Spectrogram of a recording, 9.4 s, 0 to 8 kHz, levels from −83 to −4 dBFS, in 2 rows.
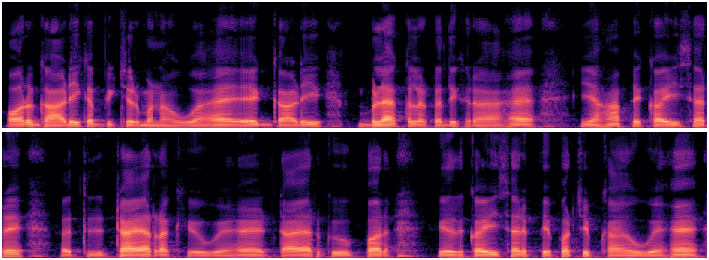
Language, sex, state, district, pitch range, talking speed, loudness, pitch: Hindi, male, Jharkhand, Garhwa, 105-120 Hz, 205 wpm, -22 LUFS, 115 Hz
